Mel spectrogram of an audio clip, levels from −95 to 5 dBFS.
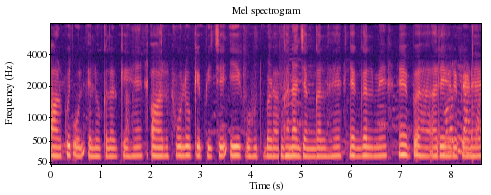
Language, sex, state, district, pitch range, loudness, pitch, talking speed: Hindi, female, Uttar Pradesh, Jalaun, 180-190 Hz, -17 LUFS, 185 Hz, 160 wpm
